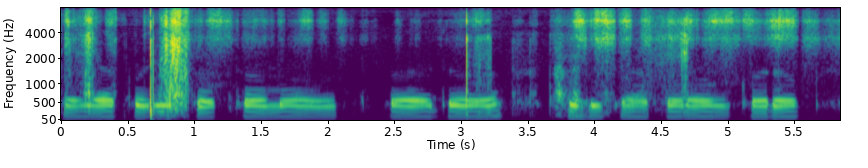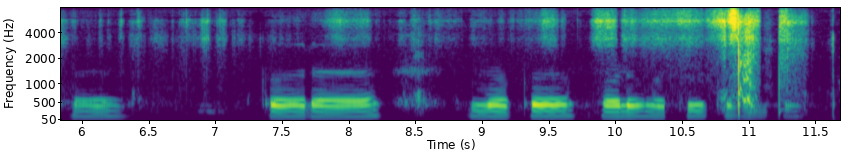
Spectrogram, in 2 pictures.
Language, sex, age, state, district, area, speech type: Odia, male, 18-30, Odisha, Malkangiri, urban, spontaneous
